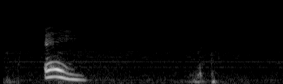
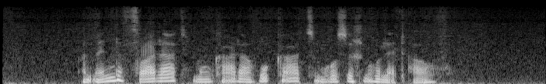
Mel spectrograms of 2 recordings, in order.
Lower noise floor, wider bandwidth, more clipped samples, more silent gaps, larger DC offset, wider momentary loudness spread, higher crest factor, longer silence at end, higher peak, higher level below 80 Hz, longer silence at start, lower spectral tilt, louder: first, -62 dBFS vs -40 dBFS; second, 14.5 kHz vs 16 kHz; neither; neither; neither; first, 26 LU vs 6 LU; first, 20 dB vs 14 dB; about the same, 0.7 s vs 0.65 s; second, -8 dBFS vs 0 dBFS; second, -66 dBFS vs -34 dBFS; first, 0.45 s vs 0.05 s; about the same, -8 dB/octave vs -7.5 dB/octave; second, -21 LUFS vs -14 LUFS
